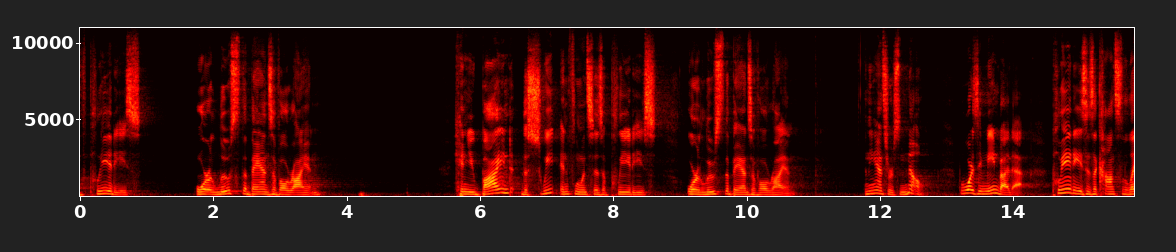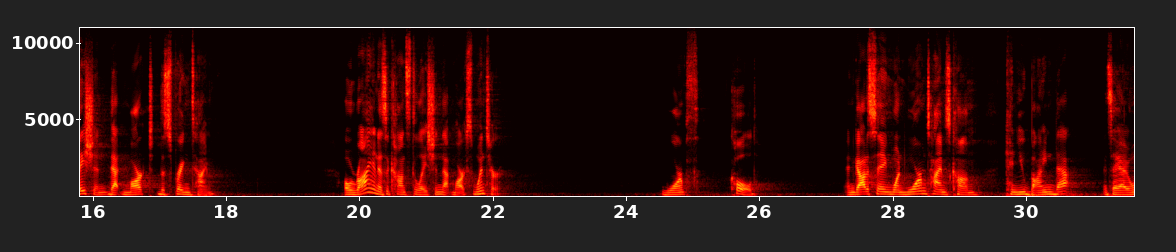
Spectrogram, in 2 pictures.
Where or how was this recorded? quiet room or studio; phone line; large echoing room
large echoing room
